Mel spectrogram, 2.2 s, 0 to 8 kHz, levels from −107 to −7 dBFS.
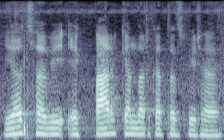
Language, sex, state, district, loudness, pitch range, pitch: Hindi, male, Jharkhand, Palamu, -20 LUFS, 120-135 Hz, 125 Hz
